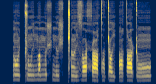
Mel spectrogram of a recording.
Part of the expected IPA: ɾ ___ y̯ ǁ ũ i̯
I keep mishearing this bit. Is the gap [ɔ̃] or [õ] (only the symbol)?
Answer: ɔ̃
